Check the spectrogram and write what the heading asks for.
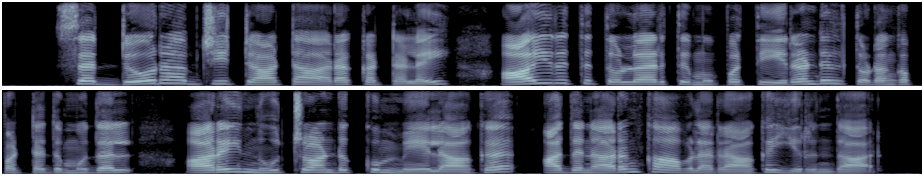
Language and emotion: Tamil, neutral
